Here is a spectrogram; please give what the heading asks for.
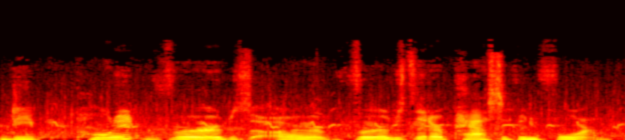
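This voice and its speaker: A woman's voice: mid-range voice, takes it slowly, slight background noise, close to an everyday voice. A woman playing a level-headed, studious young female character in an amateur radio drama. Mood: studious, halting.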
